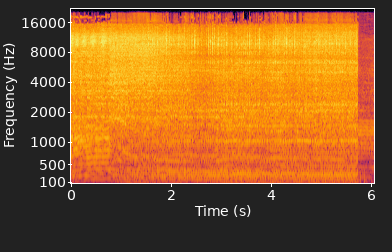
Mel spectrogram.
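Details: 47cc Chinese pocket bike two-stroke on oil-mixed gas, after cleaning the carb jet for a no-start: picks up and buzzes high and steady under throttle for about five seconds, then is shut off; normal running.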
